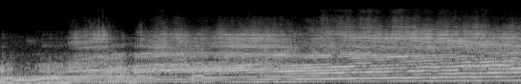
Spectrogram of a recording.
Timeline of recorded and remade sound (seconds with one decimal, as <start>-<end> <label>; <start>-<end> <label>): 0.0-5.2 recorded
